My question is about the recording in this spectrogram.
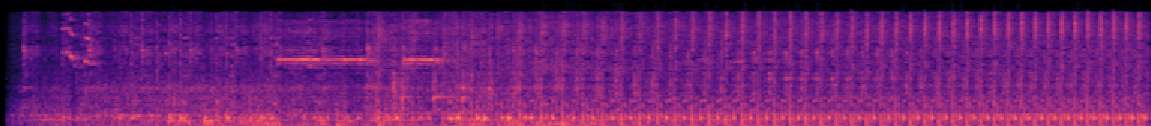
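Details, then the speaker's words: Single-cylinder diesel that smokes and won't take load: uneven chugging at about three beats a second that stumble and surge, a misfire blamed on faulty fuel delivery. "नमस्कार दोस्तों, जैसा कि आपने अभी हमारे engine की स्थिति देखी, यह धुआं छोड़ रहा था, कोई भार नहीं ले रहा था, और आप इसे मिसफायर भी कह सकते हैं।"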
